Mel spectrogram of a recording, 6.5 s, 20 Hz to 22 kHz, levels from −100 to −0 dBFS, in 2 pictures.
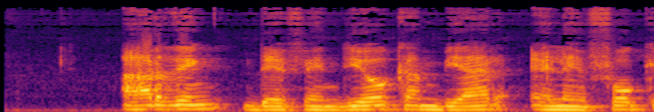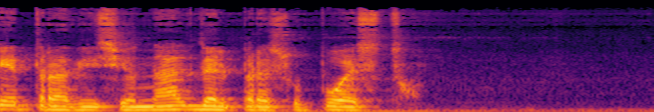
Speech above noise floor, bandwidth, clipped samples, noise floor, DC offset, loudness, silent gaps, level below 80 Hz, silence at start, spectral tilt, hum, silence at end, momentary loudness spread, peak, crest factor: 34 dB; 16.5 kHz; under 0.1%; -49 dBFS; under 0.1%; -15 LUFS; none; -44 dBFS; 0.6 s; -6 dB/octave; none; 1.15 s; 5 LU; -2 dBFS; 14 dB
